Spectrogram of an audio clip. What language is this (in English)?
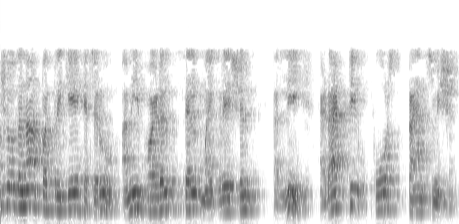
Kannada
